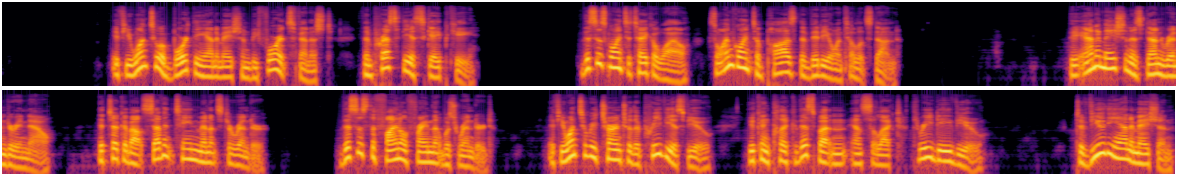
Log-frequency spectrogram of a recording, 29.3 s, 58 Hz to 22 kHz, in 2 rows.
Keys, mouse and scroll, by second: 0.7 click, 27.2 click.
